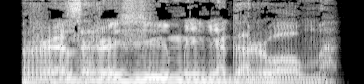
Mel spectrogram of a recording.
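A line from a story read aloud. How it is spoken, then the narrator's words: Hoarse booming thunder. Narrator (Russian): загремел ГМ так же хрипло, как часовой колокол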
